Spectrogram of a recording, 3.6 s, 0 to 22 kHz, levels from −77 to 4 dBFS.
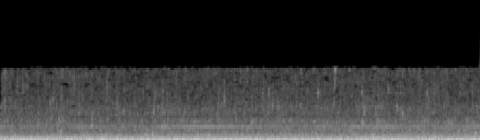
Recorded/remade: recorded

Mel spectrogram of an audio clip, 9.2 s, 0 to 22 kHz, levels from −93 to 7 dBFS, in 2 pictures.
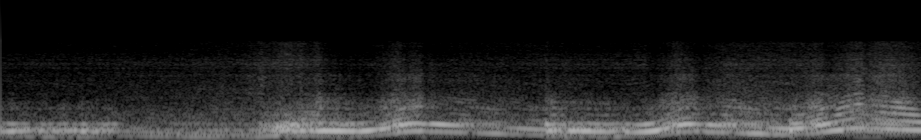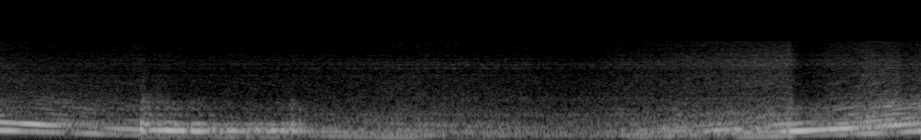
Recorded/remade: recorded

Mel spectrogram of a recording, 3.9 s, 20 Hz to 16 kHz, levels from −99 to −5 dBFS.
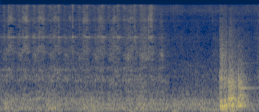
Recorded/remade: recorded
